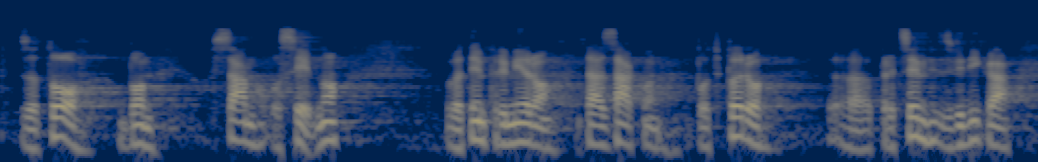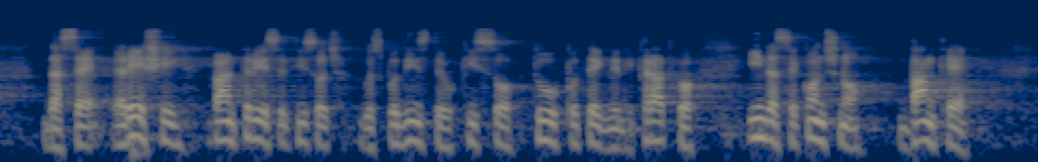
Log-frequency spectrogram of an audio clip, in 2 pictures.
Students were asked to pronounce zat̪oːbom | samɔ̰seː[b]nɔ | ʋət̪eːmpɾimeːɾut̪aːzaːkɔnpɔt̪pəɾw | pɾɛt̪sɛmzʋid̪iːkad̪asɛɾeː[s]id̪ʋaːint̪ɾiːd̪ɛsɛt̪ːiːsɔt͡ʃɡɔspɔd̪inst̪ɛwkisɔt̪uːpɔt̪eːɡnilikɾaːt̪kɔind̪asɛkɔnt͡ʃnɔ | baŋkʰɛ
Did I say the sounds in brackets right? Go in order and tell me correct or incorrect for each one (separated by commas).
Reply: correct, incorrect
